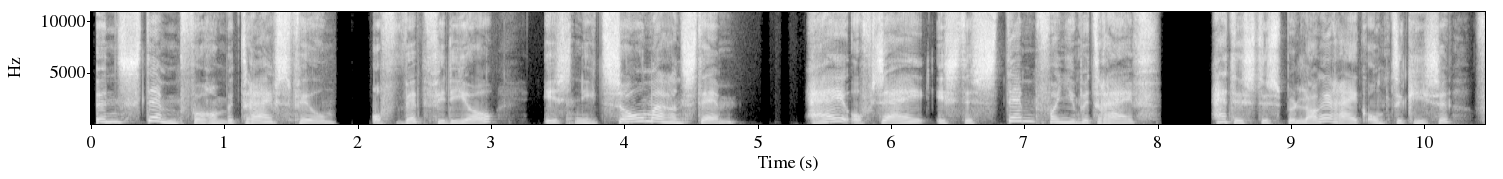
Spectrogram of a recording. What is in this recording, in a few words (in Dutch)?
BEDRIJFSFILM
